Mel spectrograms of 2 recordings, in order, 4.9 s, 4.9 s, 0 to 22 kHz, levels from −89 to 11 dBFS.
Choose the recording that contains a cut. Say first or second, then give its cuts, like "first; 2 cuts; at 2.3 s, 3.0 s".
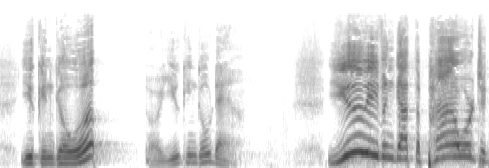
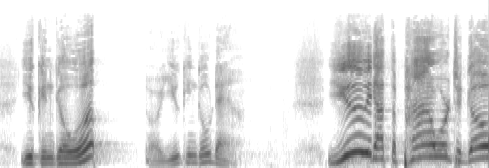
second; 1 cut; at 3.7 s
